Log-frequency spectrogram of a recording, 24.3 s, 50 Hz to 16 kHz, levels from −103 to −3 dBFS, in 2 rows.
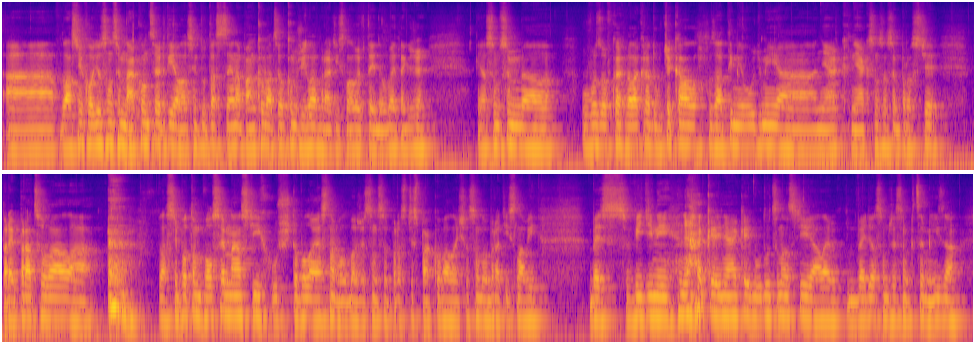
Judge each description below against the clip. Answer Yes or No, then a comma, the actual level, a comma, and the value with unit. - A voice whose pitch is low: Yes, low, 115 Hz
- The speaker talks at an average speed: No, fast, 180 wpm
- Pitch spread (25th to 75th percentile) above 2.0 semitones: No, narrow, 1.7 semitones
